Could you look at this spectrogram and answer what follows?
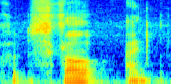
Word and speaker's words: Schuylkill: Schuylkill Haven is what I say, but it's skull.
